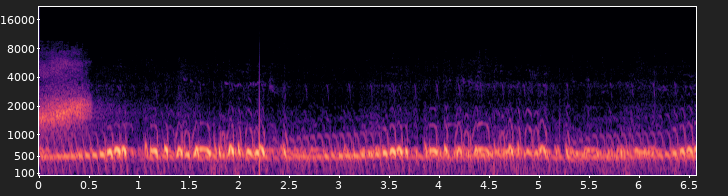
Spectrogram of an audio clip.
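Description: Black grouse: a brief hissing sneeze, then a continuous low, dove-like bubbling that rolls on with rhythmic surges for several seconds.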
